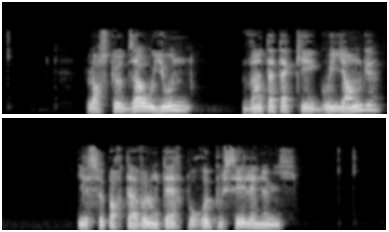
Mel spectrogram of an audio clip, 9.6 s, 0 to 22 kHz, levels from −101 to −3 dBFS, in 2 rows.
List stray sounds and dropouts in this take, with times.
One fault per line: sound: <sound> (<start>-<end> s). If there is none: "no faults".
no faults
